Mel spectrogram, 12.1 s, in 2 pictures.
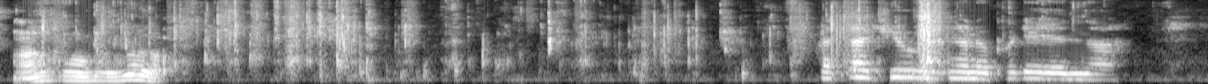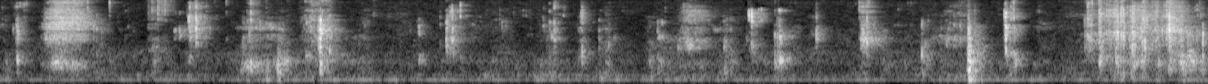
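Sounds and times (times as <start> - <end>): wet chewing smacks and clicks: 6.8 - 11.2.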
